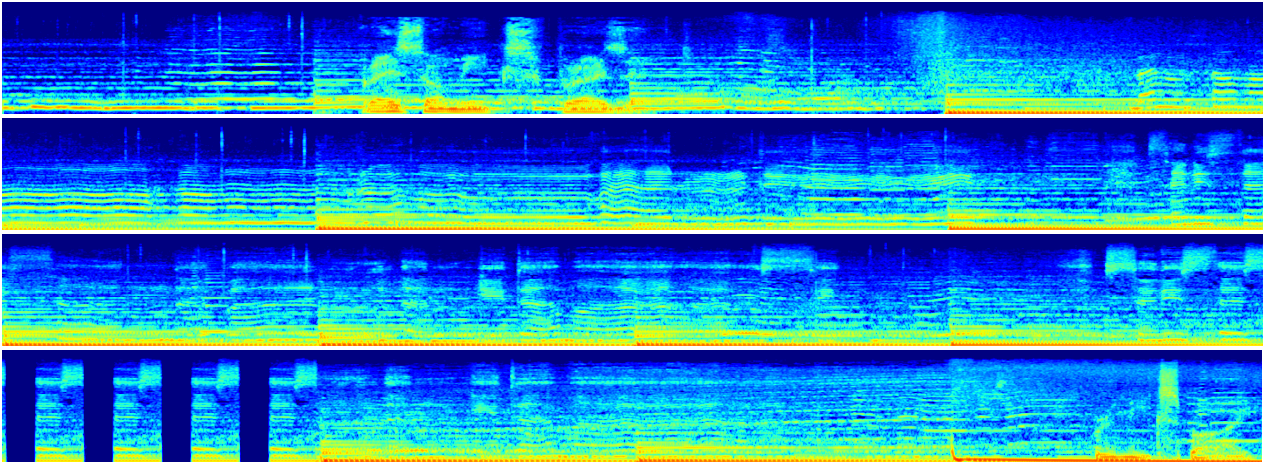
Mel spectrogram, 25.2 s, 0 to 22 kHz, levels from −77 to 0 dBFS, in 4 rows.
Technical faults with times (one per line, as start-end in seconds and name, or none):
18.93-20.48 stutter with silent gaps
